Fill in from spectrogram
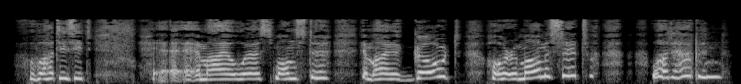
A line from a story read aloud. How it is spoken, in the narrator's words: Argabella wailed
